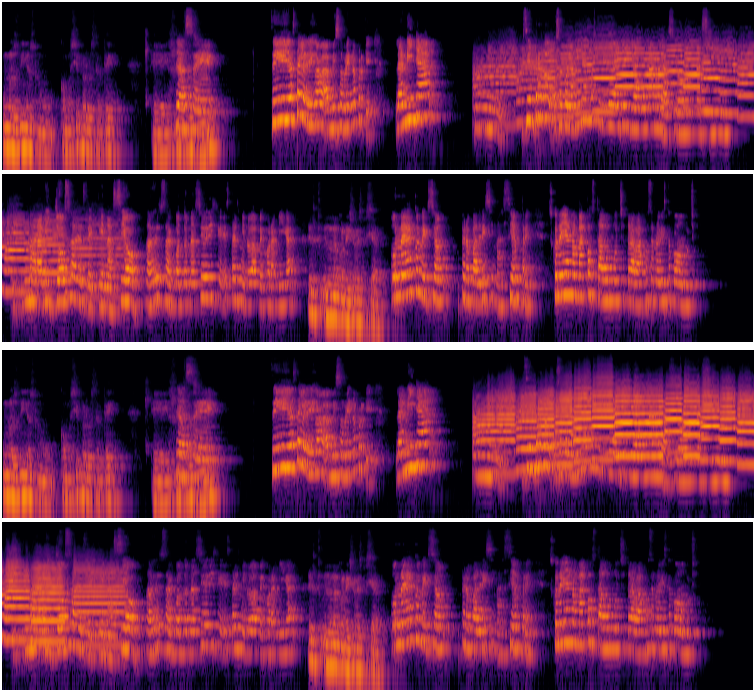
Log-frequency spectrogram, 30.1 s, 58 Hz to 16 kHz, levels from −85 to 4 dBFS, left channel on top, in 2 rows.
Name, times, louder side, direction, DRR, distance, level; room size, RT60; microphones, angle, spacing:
voice 1, 0.0-2.3 3.0-4.2 21.2-22.6, equal, 5° left, -2 dB, 0.7 m, -30 dB
voice 2, 3.5-4.2 5.4-7.6 7.9-8.7 9.4-10.1 10.4-14.5 15.2-20.9 22.8-24.0 24.2-25.6 26.1-28.9, left 3 dB, 85° left, 5 dB, 0.6 m, -27 dB
Trumpet, 9.4-17.6, right 7 dB, 75° right, 0.3 m, -23 dB
3.5 x 2.6 x 4.0 m, 0.69 s
head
